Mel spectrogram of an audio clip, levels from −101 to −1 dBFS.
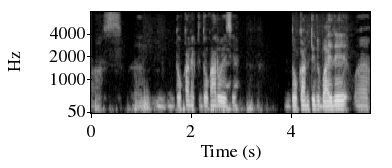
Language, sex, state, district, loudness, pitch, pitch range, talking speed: Bengali, male, West Bengal, Purulia, -23 LUFS, 125 Hz, 120-135 Hz, 75 wpm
